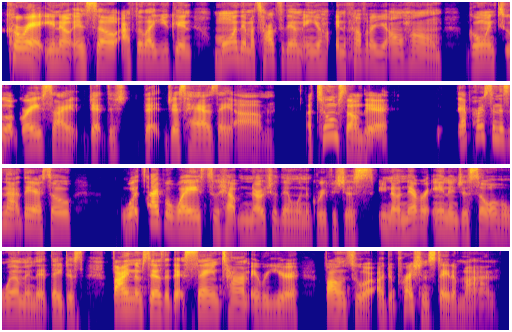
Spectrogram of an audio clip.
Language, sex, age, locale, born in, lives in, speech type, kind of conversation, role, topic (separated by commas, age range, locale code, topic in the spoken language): English, female, 45-49, en-US, United States, United States, conversation, podcast, host, What helps people rebuild a sense of hope after going through difficult times?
